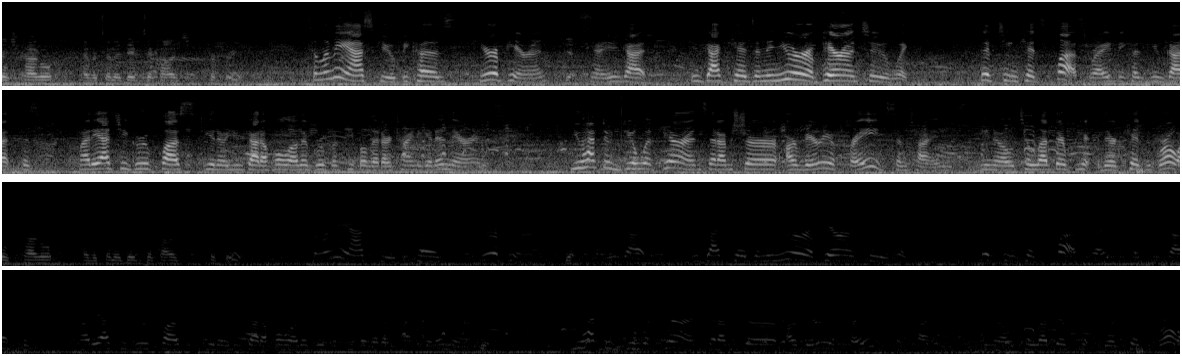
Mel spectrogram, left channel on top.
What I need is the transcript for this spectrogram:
Chicago, have attended Davidson College for free. So let me ask you, because you're a parent. Yes. You've got kids, and then you're a parent to like 15 kids plus, right? Because you've got this mariachi group plus, you've got a whole other group of people that are trying to get in there. And you have to deal with parents that I'm sure are very afraid sometimes, to let their kids grow.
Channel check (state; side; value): quieter; right; 32.2 dB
